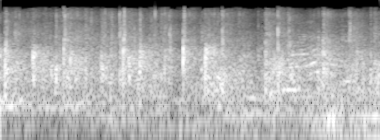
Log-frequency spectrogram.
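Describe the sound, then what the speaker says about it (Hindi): A crowd at a Christian gathering in Nepal breaks into applause, a dense, steady patter of many hands clapping, fairly close, with voices mixed in. "हम आपके लिए ताली बजाते हैं।"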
